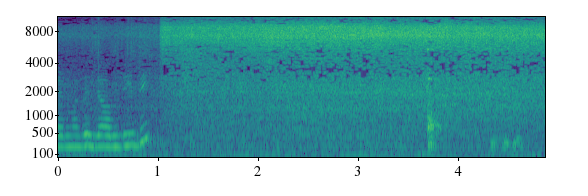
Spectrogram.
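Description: Water pours into a hot pan with a loud hiss.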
